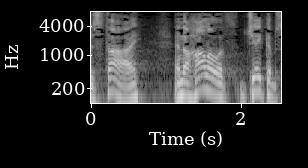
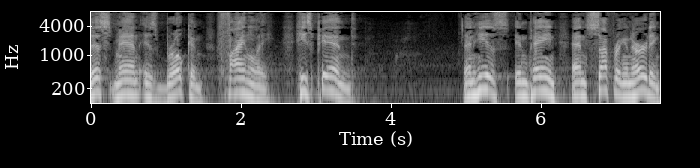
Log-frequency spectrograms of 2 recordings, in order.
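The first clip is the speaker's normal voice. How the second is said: ordinary delivery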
